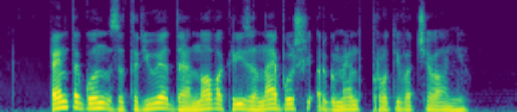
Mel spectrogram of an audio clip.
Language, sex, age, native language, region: Slovenian, male, 18-29, Slovenian, Pomurje region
